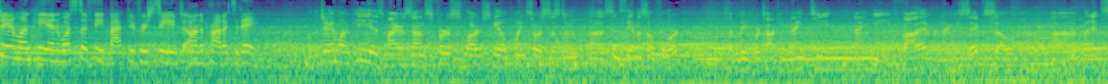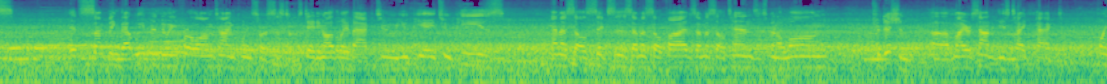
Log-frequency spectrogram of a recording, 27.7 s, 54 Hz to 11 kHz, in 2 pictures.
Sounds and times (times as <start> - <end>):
Speech: 3.8 - 14.1, 14.7 - 24.2, 24.8 - 27.6.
